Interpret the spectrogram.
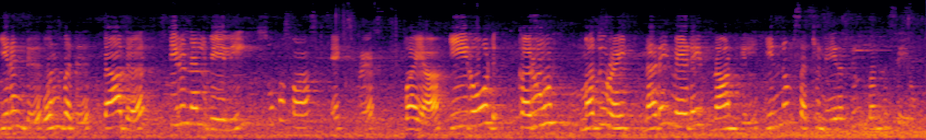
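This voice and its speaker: A woman giving a recorded train station announcement in a slow, formal way, reading the train number one digit at a time. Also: sits high, animated, crowd noise, low-quality recording.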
